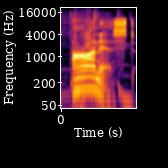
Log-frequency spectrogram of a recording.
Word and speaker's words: honest: Honest also starts with a vowel sound, because the H is silent.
